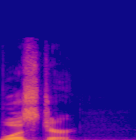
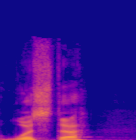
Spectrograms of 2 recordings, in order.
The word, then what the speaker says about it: Worcester: For the record, the name is correctly pronounced with just two syllables, not three. It sounds like Worcester. And locals with a New England accent will also accept Worcester. There's no correct version with some CH sound in there.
